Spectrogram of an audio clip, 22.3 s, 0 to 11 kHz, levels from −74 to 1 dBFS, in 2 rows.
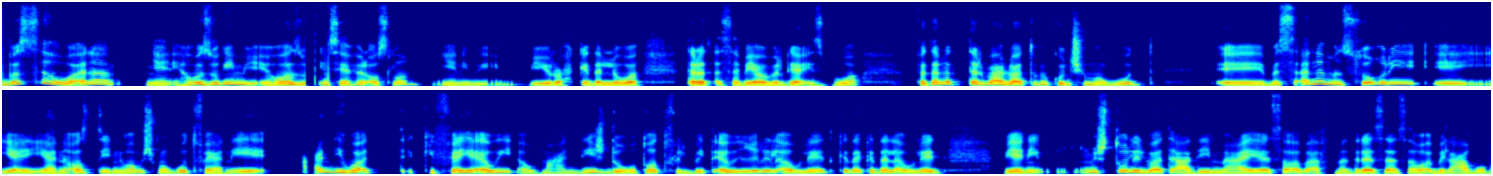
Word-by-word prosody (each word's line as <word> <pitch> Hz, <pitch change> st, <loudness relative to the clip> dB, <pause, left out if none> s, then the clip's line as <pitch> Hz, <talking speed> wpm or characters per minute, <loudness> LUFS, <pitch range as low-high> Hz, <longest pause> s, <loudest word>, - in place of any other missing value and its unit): بُص، 315 Hz, -, 0 dB
هو 260 Hz, -, +4 dB
أنا 260 Hz, +4 st, 0 dB, 0.2 s
يعني 175 Hz, 0 st, -5 dB
هو 240 Hz, +3 st, +5 dB
زوجي 240 Hz, +3 st, +2 dB
م 245 Hz, -, +2 dB, 0.2 s
هو 205 Hz, +3 st, +3 dB
زوجي 205 Hz, -, +1 dB
مسافر 220 Hz, -2 st, -1 dB
أصلًا. 225 Hz, +5 st, -3 dB
يعني 170 Hz, -1 st, -6 dB
ب 260 Hz, -2 st, -12 dB
بيروح 185 Hz, 0 st, +1 dB
كده 180 Hz, +1 st, 0 dB
اللي 180 Hz, 0 st, +2 dB
هو 190 Hz, +1 st, +5 dB, 0.3 s
3 195 Hz, 0 st, +5 dB
أسابيع 185 Hz, 0 st, +3 dB
وبيرجع 180 Hz, +1 st, +1 dB
أسبوع، 185 Hz, +7 st, -4 dB, 0.4 s
فتلات 260 Hz, +6 st, +2 dB
أرباع 235 Hz, +1 st, +6 dB
الوقت 215 Hz, 0 st, +5 dB
ما 230 Hz, -, -1 dB
بيكونش 215 Hz, +1 st, -2 dB
موجود. 200 Hz, +3 st, -1 dB, 0.6 s
آآ 180 Hz, 0 st, +1 dB
بس 205 Hz, +4 st, -4 dB
أنا 295 Hz, +6 st, +2 dB
من 255 Hz, -6 st, +2 dB
صغري 270 Hz, +5 st, +2 dB, 0.2 s
آآ -, -, -6 dB, 0.3 s
يع 185 Hz, -2 st, +1 dB
يعني 175 Hz, 0 st, -2 dB
قصدي 205 Hz, +2 st, -2 dB
إن 190 Hz, -2 st, -4 dB
هو 210 Hz, -, -1 dB
مش 225 Hz, -1 st, -5 dB
موجود 205 Hz, +5 st, -1 dB
فيعني 180 Hz, -2 st, -3 dB
إيه، 220 Hz, +1 st, 0 dB, 0.3 s
عندي 245 Hz, -1 st, +2 dB
وقت 245 Hz, +4 st, +2 dB, 0.3 s
كفاية 220 Hz, +4 st, +2 dB
أوي، 225 Hz, +2 st, +2 dB
أو 165 Hz, -, -6 dB
ما 170 Hz, -, -8 dB
عنديش 185 Hz, +8 st, -4 dB
ضغوطات 200 Hz, +3 st, 0 dB
في 195 Hz, -, -7 dB
البيت 205 Hz, +4 st, -4 dB
أوي 210 Hz, 0 st, +2 dB
غير 235 Hz, +4 st, +2 dB
الأولاد. 205 Hz, 0 st, 0 dB
كده، 230 Hz, -1 st, 0 dB
كده 215 Hz, +1 st, 0 dB
الأولاد 200 Hz, 0 st, 0 dB, 0.5 s
يعني 200 Hz, +2 st, 0 dB, 0.2 s
مش 230 Hz, 0 st, -2 dB
طول 270 Hz, 0 st, +3 dB
الوقت 220 Hz, -2 st, +3 dB
قاعدين 195 Hz, +3 st, -1 dB
معايا 190 Hz, +2 st, 0 dB
سواء 210 Hz, +2 st, -1 dB
بقى 195 Hz, -, -3 dB
في -, -, -26 dB
مدرسة، 185 Hz, +2 st, +2 dB
سواء 175 Hz, 0 st, -2 dB
بيلعبوا 180 Hz, 0 st, -3 dB
مع -, -, -12 dB
205 Hz, 190 wpm, -22 LUFS, 185-230 Hz, 0.6 s, أرباع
